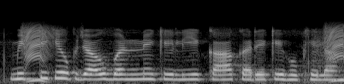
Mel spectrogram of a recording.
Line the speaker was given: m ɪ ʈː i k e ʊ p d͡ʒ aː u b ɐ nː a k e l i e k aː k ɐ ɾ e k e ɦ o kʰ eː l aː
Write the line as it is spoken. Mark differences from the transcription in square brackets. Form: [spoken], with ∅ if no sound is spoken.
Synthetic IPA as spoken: m ɪ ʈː i k e ʊ p d͡ʒ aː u b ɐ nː [e] k e l i e k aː k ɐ ɾ e k e ɦ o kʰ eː l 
